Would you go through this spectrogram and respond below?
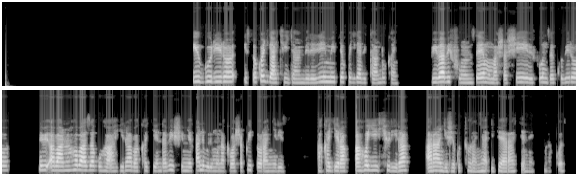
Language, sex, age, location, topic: Kinyarwanda, female, 25-35, Huye, finance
